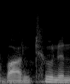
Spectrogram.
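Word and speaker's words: von Thünen: because this is talking about it's called the von tunin model that's how you pronounce that guy's name uh and this is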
